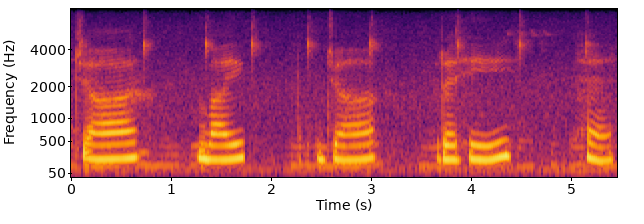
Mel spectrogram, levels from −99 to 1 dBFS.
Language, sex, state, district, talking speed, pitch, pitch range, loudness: Hindi, female, Haryana, Jhajjar, 55 wpm, 220 Hz, 215-230 Hz, -15 LUFS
